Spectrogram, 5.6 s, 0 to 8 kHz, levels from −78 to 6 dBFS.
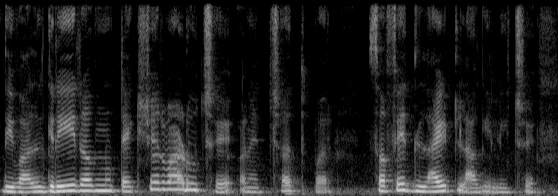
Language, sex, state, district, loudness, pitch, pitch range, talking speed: Gujarati, female, Gujarat, Valsad, -17 LUFS, 200 Hz, 180-225 Hz, 140 wpm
